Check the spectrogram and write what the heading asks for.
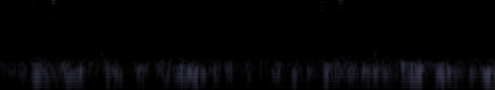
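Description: Near silence, broken by two faint clicks of a computer mouse, one just after the start and one near the end.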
